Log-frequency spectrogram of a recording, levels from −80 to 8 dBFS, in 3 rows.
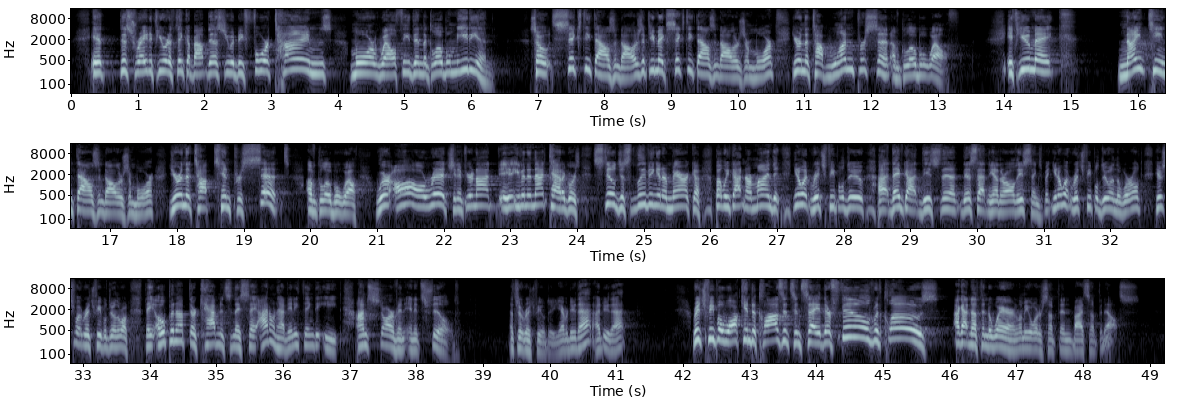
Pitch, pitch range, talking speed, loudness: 215 Hz, 180-245 Hz, 200 wpm, -21 LUFS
